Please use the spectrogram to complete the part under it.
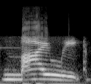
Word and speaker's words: Myleik: You were close. It's Myleik, but that's okay.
